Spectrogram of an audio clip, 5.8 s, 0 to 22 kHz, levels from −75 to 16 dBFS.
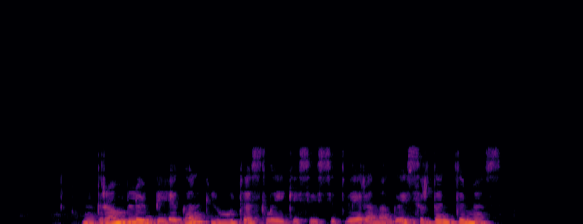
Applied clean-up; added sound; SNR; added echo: none; none; none; none.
